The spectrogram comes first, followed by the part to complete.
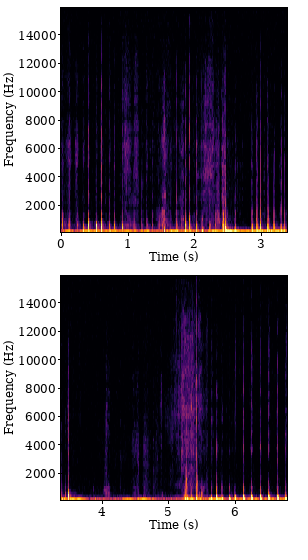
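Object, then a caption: Cloth-covered hardcover book. Fingertips and short nails scratch and tap across the front cover of a maroon cloth-covered hardcover book lying flat. Quick, irregular dull taps and soft scratching stay low and muffled with almost no ring. The clip ends in a run of sharper, evenly spaced taps.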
